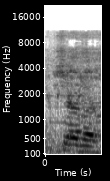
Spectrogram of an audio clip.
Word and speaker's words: Sheva: Sheva.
